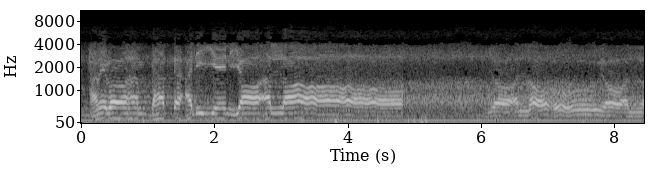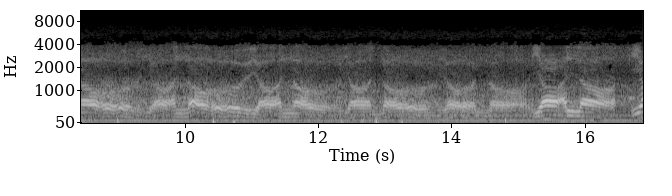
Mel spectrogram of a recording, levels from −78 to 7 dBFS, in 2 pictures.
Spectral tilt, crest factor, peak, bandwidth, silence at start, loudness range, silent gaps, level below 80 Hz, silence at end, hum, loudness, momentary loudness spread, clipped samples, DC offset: -7 dB/octave; 12 dB; -8 dBFS; 7.4 kHz; 0 s; 3 LU; none; -42 dBFS; 0 s; none; -21 LUFS; 8 LU; under 0.1%; 1%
